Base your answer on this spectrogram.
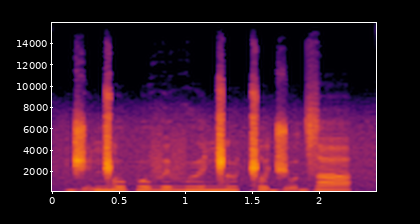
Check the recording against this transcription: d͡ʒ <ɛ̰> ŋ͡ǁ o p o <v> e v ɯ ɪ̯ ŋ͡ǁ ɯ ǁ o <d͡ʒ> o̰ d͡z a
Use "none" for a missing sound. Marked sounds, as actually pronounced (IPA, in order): ḛ, v, d͡ʒ

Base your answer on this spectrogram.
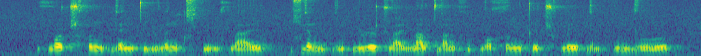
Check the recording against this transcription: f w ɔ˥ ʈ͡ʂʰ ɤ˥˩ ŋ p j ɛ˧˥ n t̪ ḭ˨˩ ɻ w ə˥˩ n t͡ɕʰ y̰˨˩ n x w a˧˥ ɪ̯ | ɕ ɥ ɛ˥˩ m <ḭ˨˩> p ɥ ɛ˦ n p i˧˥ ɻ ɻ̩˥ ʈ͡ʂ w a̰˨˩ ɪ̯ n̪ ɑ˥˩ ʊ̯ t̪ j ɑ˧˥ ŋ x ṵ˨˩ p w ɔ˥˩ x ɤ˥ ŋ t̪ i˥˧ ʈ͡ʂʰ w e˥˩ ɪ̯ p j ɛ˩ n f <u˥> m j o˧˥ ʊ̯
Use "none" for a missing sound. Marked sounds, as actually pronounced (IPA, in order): ḭ˨˩, u˥˩

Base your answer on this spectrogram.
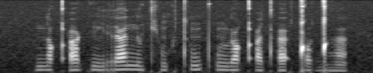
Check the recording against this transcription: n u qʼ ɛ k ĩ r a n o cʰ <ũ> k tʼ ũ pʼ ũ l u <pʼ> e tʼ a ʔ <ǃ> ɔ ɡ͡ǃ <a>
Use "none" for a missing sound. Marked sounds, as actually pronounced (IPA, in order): õ, qʼ, ǃ, ã

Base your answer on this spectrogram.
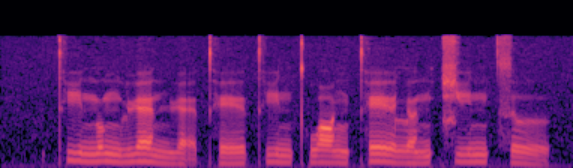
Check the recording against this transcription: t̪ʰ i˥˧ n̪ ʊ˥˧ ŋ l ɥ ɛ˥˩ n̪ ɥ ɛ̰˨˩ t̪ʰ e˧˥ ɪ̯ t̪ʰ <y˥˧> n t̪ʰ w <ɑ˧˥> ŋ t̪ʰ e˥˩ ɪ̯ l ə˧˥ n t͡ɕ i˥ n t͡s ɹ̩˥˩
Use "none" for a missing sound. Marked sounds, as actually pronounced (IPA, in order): i˥˧, ɑ˥˧

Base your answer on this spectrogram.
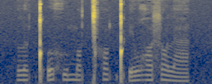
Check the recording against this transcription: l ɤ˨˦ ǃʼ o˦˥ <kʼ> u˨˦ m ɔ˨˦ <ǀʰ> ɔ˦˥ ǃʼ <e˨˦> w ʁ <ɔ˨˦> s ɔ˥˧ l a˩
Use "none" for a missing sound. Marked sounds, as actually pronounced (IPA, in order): x, ǀʰ, e˨˦, ɔ˦˥

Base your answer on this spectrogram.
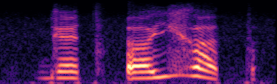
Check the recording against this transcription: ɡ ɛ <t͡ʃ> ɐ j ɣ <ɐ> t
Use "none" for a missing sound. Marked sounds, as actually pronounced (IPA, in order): t͡sʼ, ɐ

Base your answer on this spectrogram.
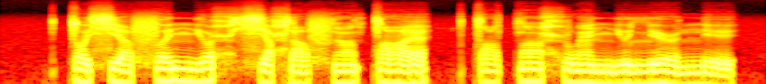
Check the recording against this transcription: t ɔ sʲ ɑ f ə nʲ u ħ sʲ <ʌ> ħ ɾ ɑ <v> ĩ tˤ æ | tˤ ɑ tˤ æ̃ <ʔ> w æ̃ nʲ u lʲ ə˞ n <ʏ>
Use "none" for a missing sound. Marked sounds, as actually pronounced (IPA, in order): ʌ, f, ħ, ɪ

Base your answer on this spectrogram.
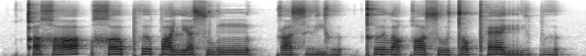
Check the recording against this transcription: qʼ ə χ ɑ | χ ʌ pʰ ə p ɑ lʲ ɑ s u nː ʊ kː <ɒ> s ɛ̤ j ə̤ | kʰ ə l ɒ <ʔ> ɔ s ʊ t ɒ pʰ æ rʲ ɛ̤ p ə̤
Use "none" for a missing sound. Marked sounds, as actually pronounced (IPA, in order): ɑ, q

